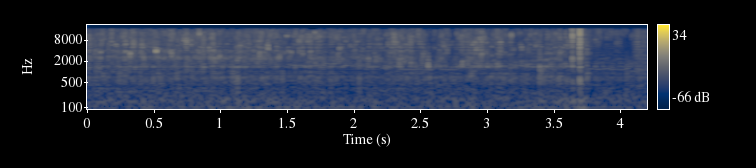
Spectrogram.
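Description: A cup of broth, made from a bouillon cube dissolved in hot water, pours steadily over a stew in a pot in a continuous splashing stream, with a brief louder splash near the end before it tapers off.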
